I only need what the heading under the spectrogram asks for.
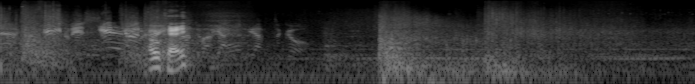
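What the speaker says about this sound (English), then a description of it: "these guys are firing off rifle grenades against the aircraft" Soldiers fire rifle grenades at aircraft in the WWII strategy game Company of Heroes, giving sharp gunfire cracks and a couple of heavier bursts amid battle noise, with a voice briefly speaking over it.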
